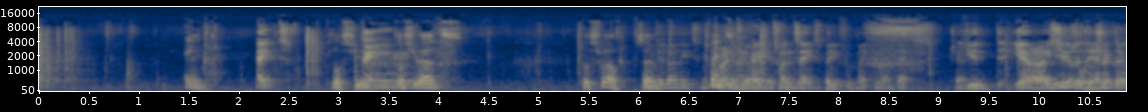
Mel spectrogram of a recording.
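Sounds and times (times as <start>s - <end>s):
dice rolled across a table in a tabletop game: 0.0s - 0.5s, 2.5s - 3.2s
speech: 1.5s - 4.3s, 5.4s - 10.8s.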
